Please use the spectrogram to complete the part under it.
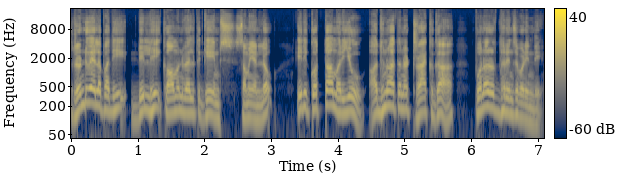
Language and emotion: Telugu, neutral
